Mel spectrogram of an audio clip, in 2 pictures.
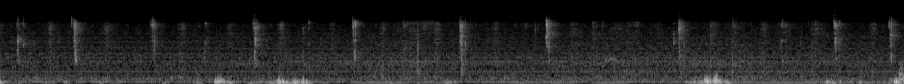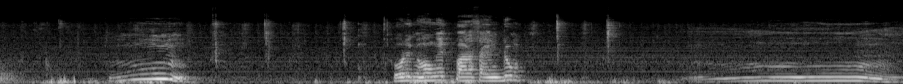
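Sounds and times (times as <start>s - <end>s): biting: 0.1s - 9.8s, 10.9s - 13.0s
wet mouth clicks and smacks: 1.5s - 6.0s, 6.7s - 9.0s, 11.1s - 13.0s, 14.4s - 15.3s
low thuds: 8.9s - 9.9s.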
